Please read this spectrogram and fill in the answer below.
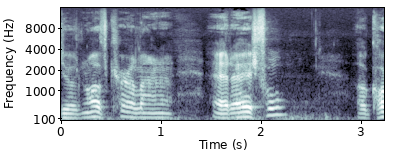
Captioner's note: none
